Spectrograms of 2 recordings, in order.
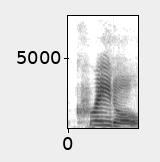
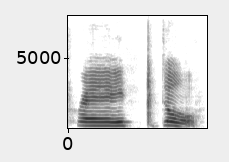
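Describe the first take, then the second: First: Said in the usual way. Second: "cradle" broken as cray, then dole; split into syllables. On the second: Shown as a demonstration. Teacher showing two syllables, word pulled apart. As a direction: say "cradle" in two beats with a gap between. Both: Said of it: "We have two syllables".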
